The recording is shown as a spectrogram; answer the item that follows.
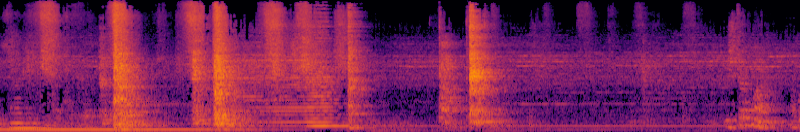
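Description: A few sharp knocks and clatter from an X-ray film cassette and X-ray unit being handled, over a steady low hum.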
